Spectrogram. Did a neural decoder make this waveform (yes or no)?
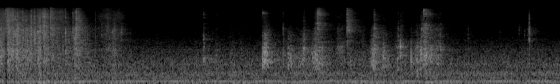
no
